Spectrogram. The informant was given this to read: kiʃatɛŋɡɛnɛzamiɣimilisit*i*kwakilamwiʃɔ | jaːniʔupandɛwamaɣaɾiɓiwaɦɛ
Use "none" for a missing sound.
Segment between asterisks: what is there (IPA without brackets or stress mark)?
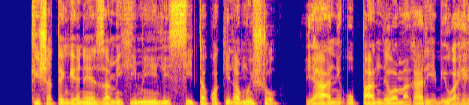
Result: a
